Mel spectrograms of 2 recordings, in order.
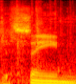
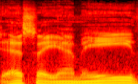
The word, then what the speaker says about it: same: the name is spud same spud same that's not right s AME that silent e at the end makes it same s am Sam spud I was working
